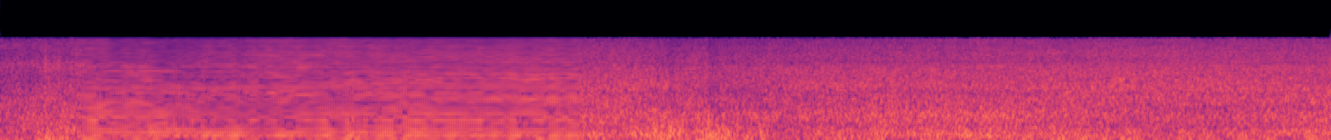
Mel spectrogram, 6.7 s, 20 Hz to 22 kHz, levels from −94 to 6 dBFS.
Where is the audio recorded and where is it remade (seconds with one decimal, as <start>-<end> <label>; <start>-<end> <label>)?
0.0-0.4 recorded; 0.4-2.9 remade; 2.9-6.7 recorded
